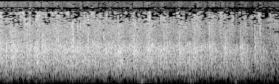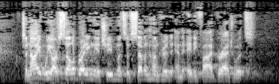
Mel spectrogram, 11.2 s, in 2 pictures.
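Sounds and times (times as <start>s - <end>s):
audience applause: 0.0s - 5.8s
speech: 6.0s - 10.7s.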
